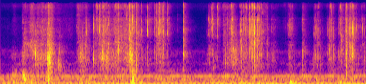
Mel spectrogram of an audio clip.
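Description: Crinkling and rustling of packaging wrap handled off camera, with several sharp crackles, over a faint steady room hum.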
